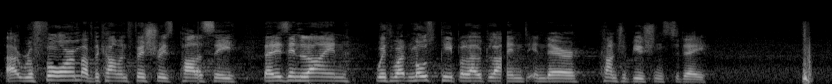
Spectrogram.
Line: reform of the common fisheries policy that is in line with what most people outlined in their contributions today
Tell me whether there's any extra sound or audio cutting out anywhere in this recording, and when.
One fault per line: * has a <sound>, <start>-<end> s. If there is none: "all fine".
* has a dropout, 5.0-5.1 s
* has a whoosh, 8.0-8.2 s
